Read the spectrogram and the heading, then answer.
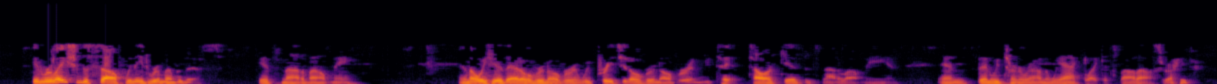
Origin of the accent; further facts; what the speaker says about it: Cleveland, Ohio, United States; I'm from Cleveland, you know.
